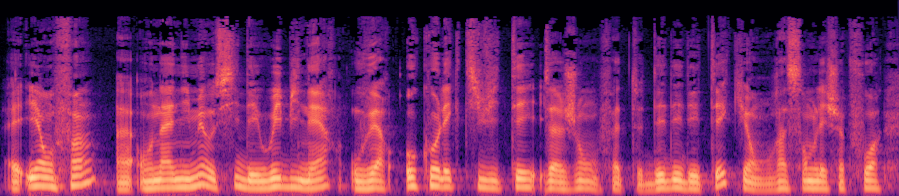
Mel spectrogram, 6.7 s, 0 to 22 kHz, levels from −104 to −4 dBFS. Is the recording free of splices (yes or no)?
no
